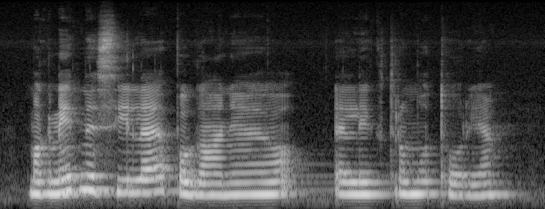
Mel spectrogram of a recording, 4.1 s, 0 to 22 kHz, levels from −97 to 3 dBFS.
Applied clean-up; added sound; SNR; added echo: none; none; none; none.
